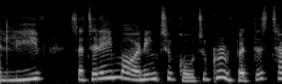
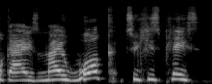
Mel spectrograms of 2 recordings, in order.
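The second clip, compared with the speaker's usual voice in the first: ordinary talk, nothing marked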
